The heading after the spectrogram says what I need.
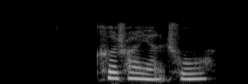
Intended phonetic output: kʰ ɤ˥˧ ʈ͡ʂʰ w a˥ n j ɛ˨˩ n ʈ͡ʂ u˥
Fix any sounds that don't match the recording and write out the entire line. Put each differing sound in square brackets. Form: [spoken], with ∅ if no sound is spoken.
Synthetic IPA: kʰ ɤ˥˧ ʈ͡ʂʰ w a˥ n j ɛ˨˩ n [ʈ͡ʂʰ] u˥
